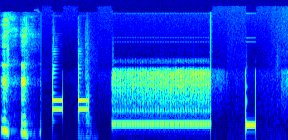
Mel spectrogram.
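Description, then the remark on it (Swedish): Phone tones as a call is placed to the insurance company Länsförsäkringen Stockholm: a couple of short dial-pad beeps with two-pitch chords, then a long steady ringback tone, followed by a sharp click and another brief tone burst. “Och din uppgift är att du ska ringa dit och försöka försäkra en båt som det redan har gått åt pipan med.”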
